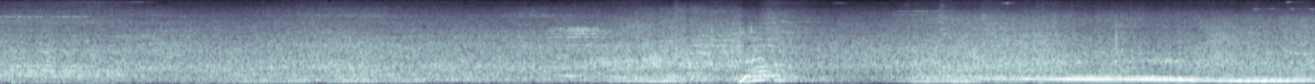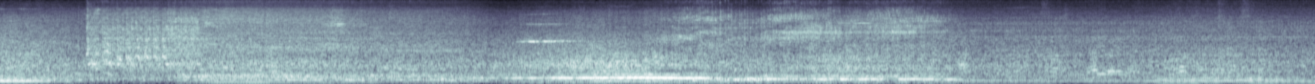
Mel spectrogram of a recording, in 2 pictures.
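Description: Supercar engines in city street traffic, their exhaust notes rising and falling several times as cars move off, over steady traffic noise.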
